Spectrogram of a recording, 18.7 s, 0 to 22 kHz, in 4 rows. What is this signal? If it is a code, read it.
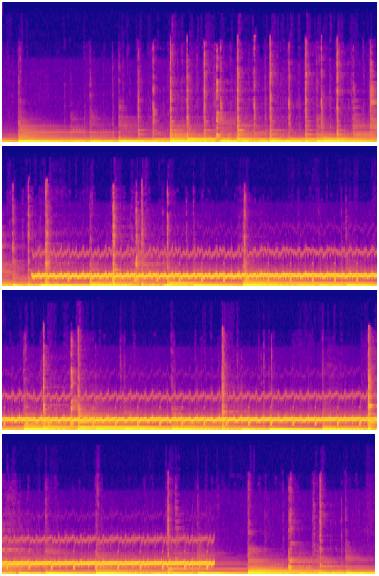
SSTV (slow-scan television), Scottie S2, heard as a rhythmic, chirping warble.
